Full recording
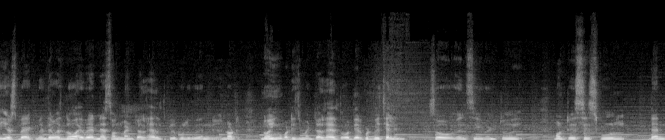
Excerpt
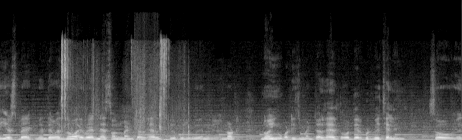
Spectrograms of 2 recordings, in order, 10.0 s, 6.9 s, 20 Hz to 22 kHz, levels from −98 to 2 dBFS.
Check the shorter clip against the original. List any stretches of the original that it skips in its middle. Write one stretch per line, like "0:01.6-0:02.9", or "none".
none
